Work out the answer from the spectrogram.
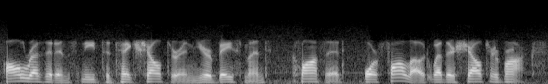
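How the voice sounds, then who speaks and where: A man's voice: lowish voice, expressive, normal speed. A man's synthetic-sounding voice delivering a scripted emergency alert in a formal, impersonal way. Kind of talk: scripted emergency broadcast announcement. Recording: dull lo-fi radio sound, faint noise.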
